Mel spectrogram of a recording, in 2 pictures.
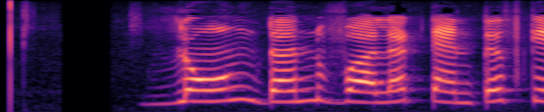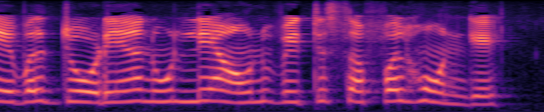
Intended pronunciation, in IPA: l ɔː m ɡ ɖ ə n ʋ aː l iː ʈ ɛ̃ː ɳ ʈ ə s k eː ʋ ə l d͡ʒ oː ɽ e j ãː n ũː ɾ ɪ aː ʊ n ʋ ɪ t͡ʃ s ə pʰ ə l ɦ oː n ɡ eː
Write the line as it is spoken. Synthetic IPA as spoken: l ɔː ŋ ɡ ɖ ə n ʋ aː l aː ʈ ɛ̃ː ɳ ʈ ə s k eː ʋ ə l d͡ʒ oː ɽ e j ãː n ũː l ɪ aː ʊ n ʋ ɪ t͡ʃ s ə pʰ ə l ɦ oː n ɡ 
